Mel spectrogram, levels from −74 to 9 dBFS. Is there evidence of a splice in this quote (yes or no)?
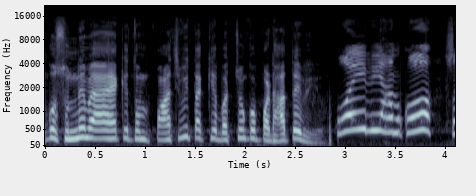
yes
